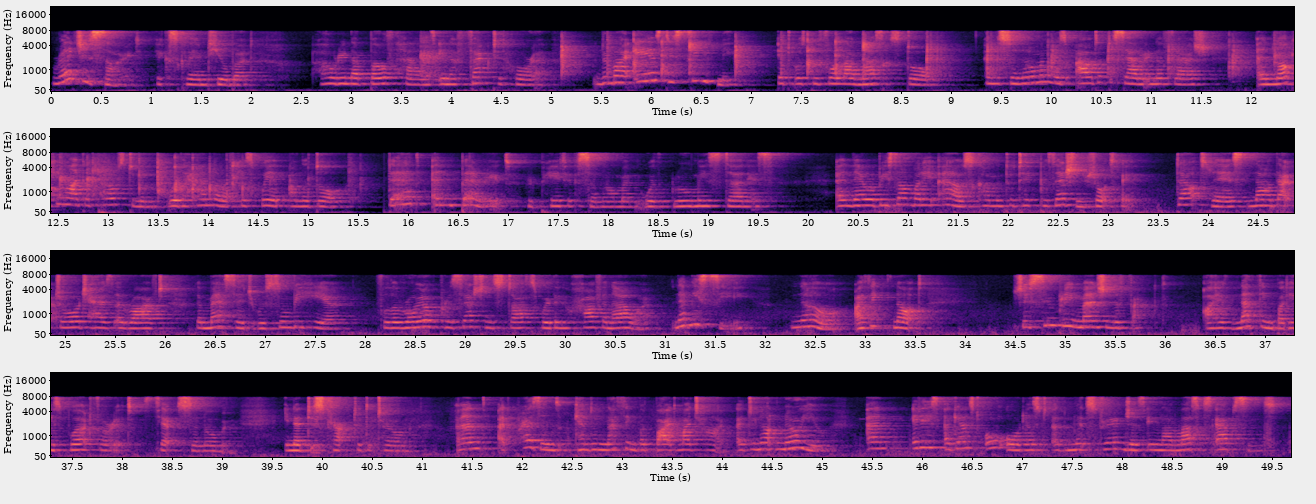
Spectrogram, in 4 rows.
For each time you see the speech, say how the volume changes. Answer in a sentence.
You can hear the speech from 0.0 to 49.5 s, at a steady volume.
